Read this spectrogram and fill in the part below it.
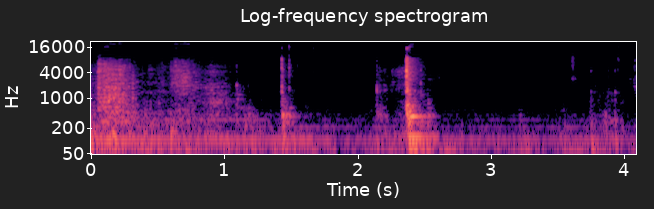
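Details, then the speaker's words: UF100 milling machine converted from 400V to 230V single-phase, first power-up after correcting the 0V/24V control wiring: two sharp, crisp clacks as the contactor for the XY axis line pulls in cleanly; normal contactor operation. "Ah, là on entend bien le contacteur claquer."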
